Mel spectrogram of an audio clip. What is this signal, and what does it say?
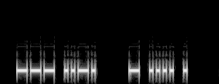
Morse code, heard as a keyed tone, about 36 wpm, 650 Hz. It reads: OF THE
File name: Book Two / 09-Chapter 9 - 35 WPM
